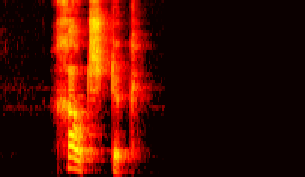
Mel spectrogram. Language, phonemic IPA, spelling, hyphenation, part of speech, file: Dutch, /ˈɣɑu̯t.stʏk/, goudstuk, goud‧stuk, noun, Nl-goudstuk.ogg
- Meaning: gold coin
